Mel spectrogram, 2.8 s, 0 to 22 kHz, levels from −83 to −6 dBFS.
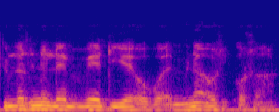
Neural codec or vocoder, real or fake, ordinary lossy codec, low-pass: none; real; Opus, 24 kbps; 14.4 kHz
